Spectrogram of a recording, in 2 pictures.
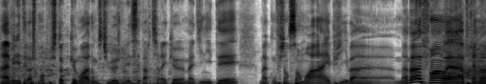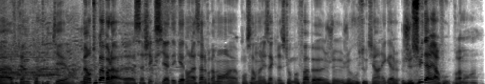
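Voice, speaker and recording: A man's voice: mid-range voice, animated, fast talker, noisy background. A man in his twenties performing a self-mocking stand-up set on stage, in a casual slangy way. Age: 20s. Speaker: stand-up comedian. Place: stage before a live audience.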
